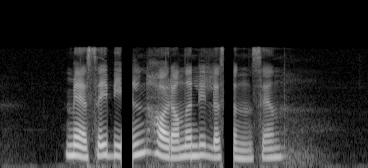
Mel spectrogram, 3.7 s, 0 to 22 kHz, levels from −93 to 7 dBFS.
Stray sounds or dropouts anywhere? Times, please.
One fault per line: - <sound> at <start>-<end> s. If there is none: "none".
- dropout at 1.2-1.3 s
- dropout at 2.2-2.3 s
